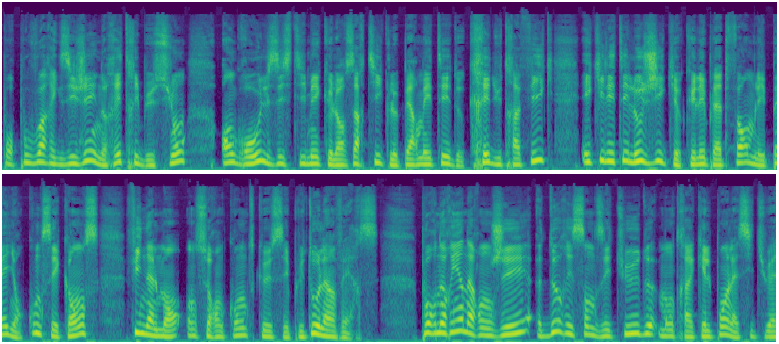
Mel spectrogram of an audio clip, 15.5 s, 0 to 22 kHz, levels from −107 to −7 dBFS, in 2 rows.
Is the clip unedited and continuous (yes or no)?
yes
